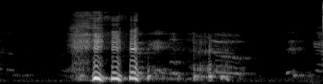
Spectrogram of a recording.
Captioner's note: laughter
